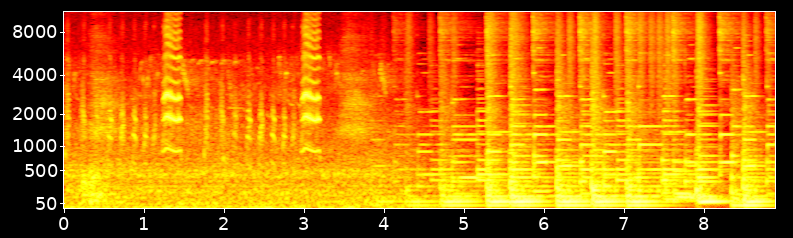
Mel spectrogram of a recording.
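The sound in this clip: A chicken calling: two bright, harmonic squawks over a busy background, followed by a denser, louder rhythmic passage of repeated pounding hits.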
